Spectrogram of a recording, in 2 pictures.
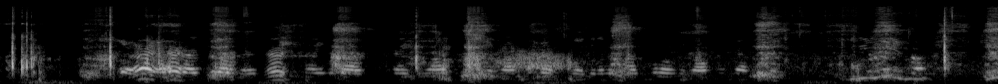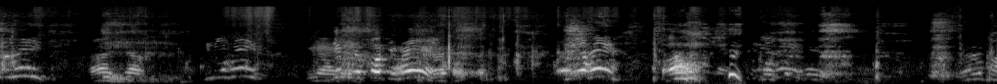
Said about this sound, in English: Now, the officer, obviously, so they spray him, and the officer, you could hear the officer panting and walking around. He obviously caught the pepper spray as well, which is why he's kind of walking away.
